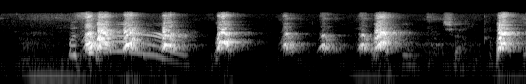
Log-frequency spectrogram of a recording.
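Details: A Boston Terrier in a living room freaks out at a ball-jointed doll brought in for the first time, giving a run of short, sharp barks, with people talking quietly nearby.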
